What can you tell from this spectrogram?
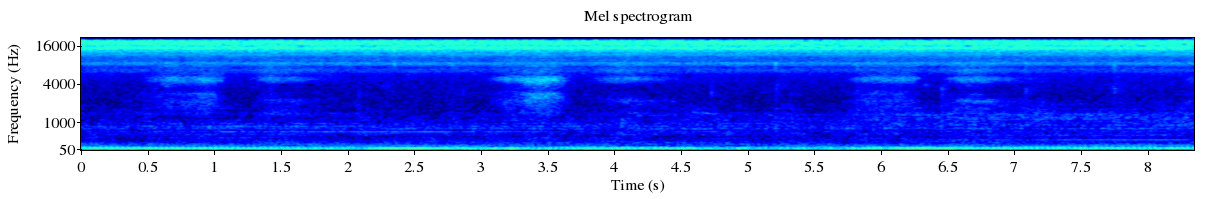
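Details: Thirteen-year-old female cat purring while cleaning herself and enjoying the day: a steady, deep, rumbling purr, with soft breathy hisses roughly every second and a half.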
